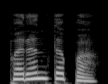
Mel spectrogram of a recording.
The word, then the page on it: ಪರಂತಪ: parantapa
